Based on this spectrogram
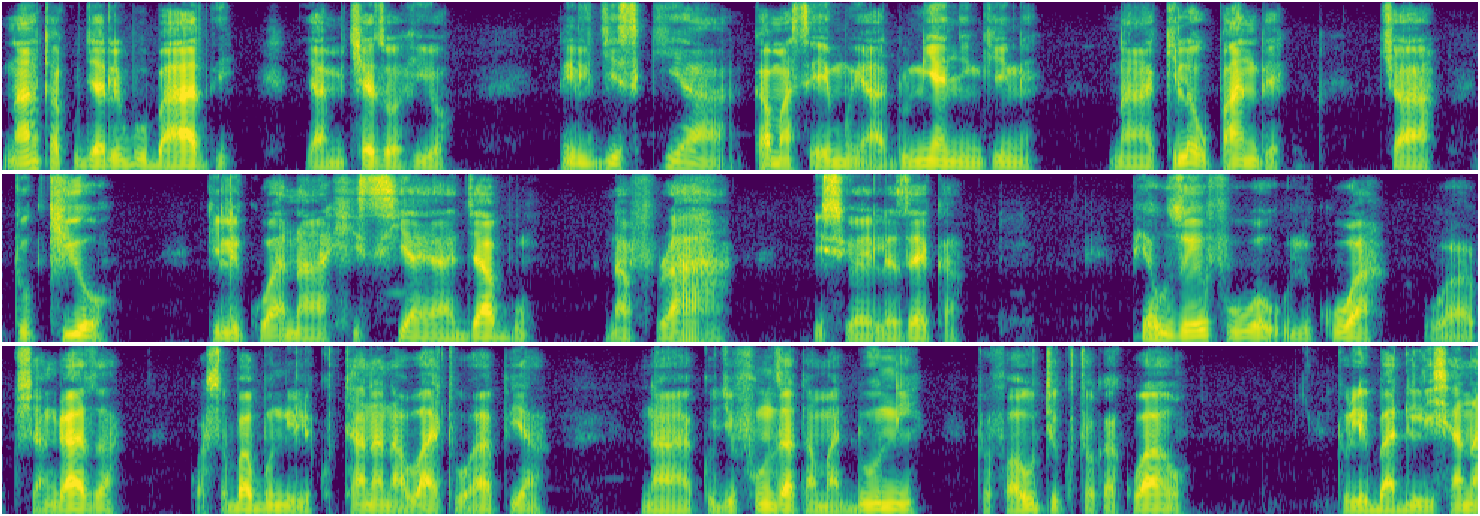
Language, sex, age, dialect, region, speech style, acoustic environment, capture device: Swahili, male, 25-34, Kenya - Mombasa, Kenya, relaxed; focused, silence, mobile / Linux / Chrome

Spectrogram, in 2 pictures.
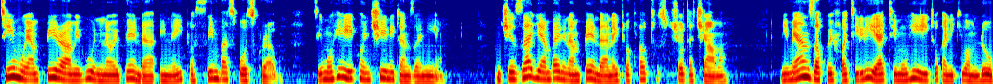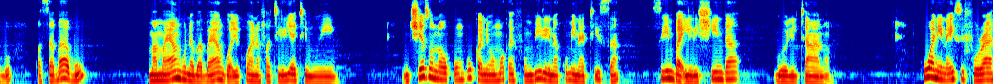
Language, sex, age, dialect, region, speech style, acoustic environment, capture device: Swahili, female, 25-34, Kenya - Nairobi Sheng-influenced, Kenya, happy; focused; relaxed; excited, silence, desktop / macOS / Chrome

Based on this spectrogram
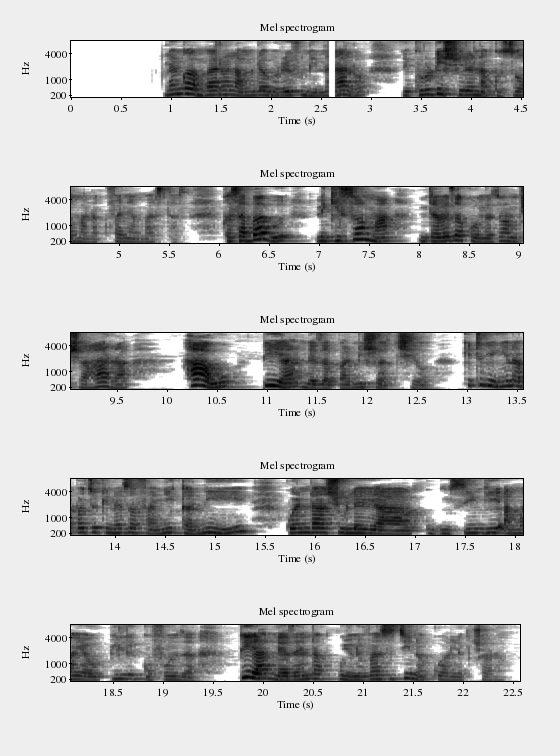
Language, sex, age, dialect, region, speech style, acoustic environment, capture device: Swahili, female, 25-34, Kenya - Nairobi Sheng-influenced, Kenya, nervous, people talking, mobile / Linux / Chrome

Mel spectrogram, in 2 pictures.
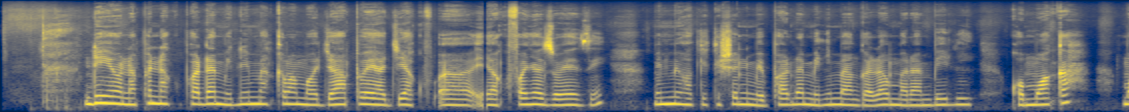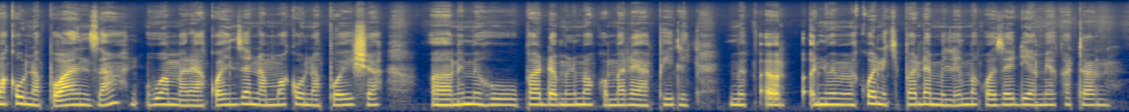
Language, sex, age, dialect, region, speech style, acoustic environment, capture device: Swahili, male, 35-44, Kenya - Nairobi Sheng-influenced, Kenya, relaxed, silence, mobile / Linux / Chrome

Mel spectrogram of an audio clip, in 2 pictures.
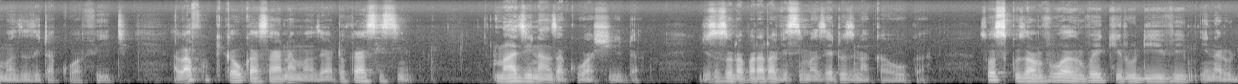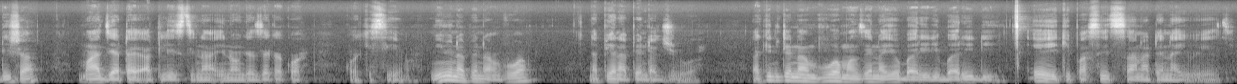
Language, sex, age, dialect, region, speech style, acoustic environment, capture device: Swahili, male, 25-34, Kenya - Nairobi Sheng-influenced, Kenya, tired, silence; nature, mobile / Linux / Chrome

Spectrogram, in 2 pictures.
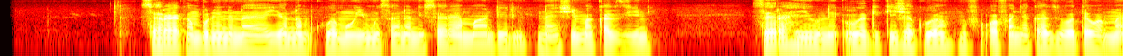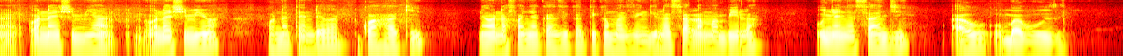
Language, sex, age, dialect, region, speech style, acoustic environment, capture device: Swahili, male, 18-24, Kenya - Mombasa, Kenya, relaxed, silence, mobile / Linux / Chrome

